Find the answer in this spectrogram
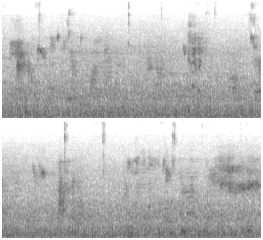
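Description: A person chewing a mouthful of rice close to the microphone, with small wet mouth clicks and smacks, over a steady outdoor background with a few faint bird chirps. Near the end a plastic spoon scrapes in the plastic food container.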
